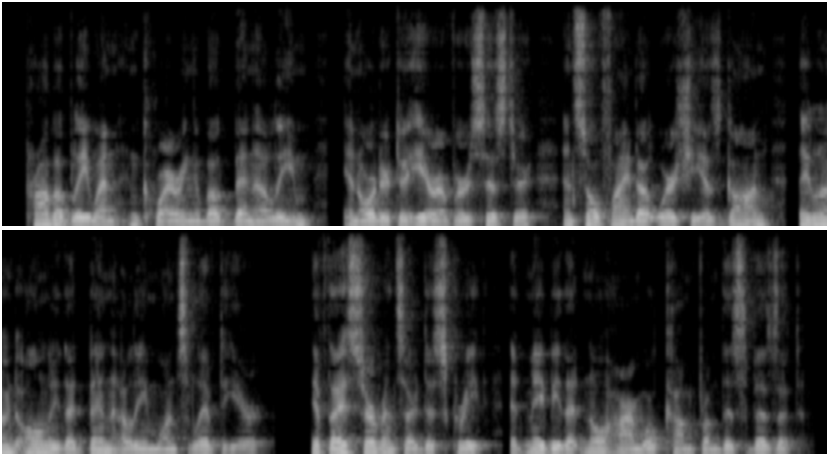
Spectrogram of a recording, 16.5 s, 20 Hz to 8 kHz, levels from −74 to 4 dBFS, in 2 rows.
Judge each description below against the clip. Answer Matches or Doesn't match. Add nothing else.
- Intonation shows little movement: Matches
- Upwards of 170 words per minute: Doesn't match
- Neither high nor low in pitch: Doesn't match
